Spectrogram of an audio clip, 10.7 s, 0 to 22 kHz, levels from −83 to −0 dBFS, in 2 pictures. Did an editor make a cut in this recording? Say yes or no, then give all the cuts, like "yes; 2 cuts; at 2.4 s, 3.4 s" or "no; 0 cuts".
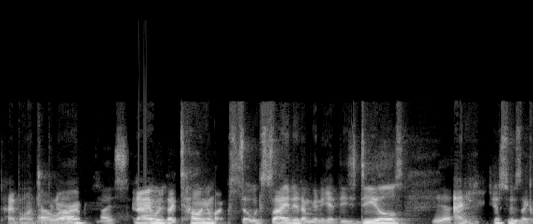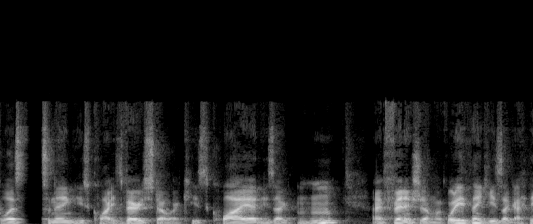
no; 0 cuts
